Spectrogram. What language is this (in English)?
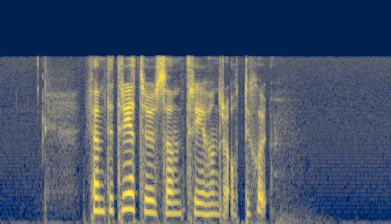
Swedish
